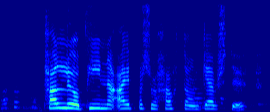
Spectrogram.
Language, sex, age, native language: Icelandic, male, 12, Icelandic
